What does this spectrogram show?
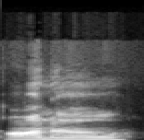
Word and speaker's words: onomatopoeia: Okay, so we have the stress on the second to last syllable P, onomatopoeia. Secondary stress on that first syllable. So the first letter O says ah, ana. Then the second letter O is unstressed, so it's a schwa. Ma, second A, also secondary stress is another ah sound.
